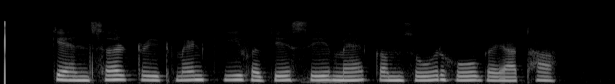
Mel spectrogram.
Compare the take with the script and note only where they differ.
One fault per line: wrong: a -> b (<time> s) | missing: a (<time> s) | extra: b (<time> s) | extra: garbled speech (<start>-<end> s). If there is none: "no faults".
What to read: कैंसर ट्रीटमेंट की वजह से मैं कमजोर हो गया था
no faults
